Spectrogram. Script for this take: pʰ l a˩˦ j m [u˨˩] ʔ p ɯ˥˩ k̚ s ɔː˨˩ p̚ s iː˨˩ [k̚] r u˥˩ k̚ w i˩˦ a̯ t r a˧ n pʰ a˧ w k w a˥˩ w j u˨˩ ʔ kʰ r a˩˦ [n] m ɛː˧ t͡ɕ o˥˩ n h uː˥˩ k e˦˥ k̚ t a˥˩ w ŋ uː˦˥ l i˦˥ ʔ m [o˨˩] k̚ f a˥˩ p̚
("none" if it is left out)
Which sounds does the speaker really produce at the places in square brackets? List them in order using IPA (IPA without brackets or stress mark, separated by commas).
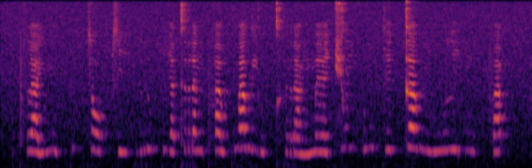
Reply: u˨˩, k̚, ŋ, u˨˩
